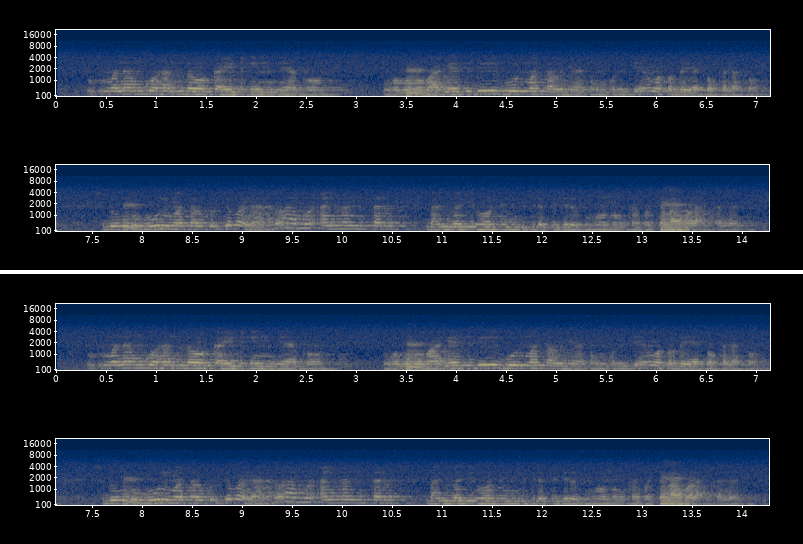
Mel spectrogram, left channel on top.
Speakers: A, in the centre; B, on the right (about 35°).
A: ᱢᱟᱱᱮ ᱩᱝᱠᱳ ᱦᱟᱸᱜ ᱫᱚ ᱜᱟᱹᱭᱤᱴᱷᱦᱤᱱ ᱜᱮᱭᱟ ᱠᱚ ᱾ ᱜᱚᱜᱚ
B: ᱦᱮᱸ
A: ᱵᱟᱵᱟ
B: ᱦᱮᱸ
A: ᱜᱮ ᱡᱩᱫᱤ ᱵᱩᱞ ᱢᱟᱛᱟᱞ ᱜᱮᱭᱟ ᱠᱚ ᱩᱝᱠᱩ ᱫᱚ ᱪᱮᱜ ᱦᱚᱸ ᱵᱟᱠᱚ ᱞᱟᱹᱭᱟ ᱠᱚ ᱠᱟᱱᱟ ᱠᱚ ᱾ ᱥᱩᱫᱷᱩ ᱩᱝᱠᱩ
B: ᱦᱮᱸ
A: ᱵᱩᱞ ᱢᱟᱛᱟᱞ ᱠᱩᱡ ᱫᱚ ᱵᱟᱝᱟ ᱟᱨᱚ ᱟᱢᱟ ᱟᱭᱢᱟ ᱱᱮᱛᱟᱨ ᱵᱷᱟᱹᱜᱤ ᱵᱷᱟᱹᱜᱤ ᱦᱚᱲ ᱨᱤᱱ ᱜᱤᱫᱽᱨᱟᱹ ᱯᱤᱫᱽᱨᱟᱹ ᱠᱚᱦᱚᱸ ᱱᱚᱝᱠᱟ ᱠᱚ ᱪᱟᱞᱟᱣ
B: ᱦᱮᱸ
A: ᱵᱟᱲᱟᱜ ᱠᱟᱱᱟ᱾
